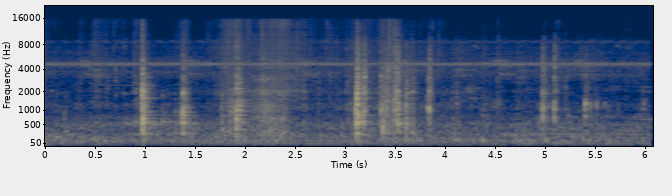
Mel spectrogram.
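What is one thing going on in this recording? A plastic sack rustles and crinkles as it is lifted and swung.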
